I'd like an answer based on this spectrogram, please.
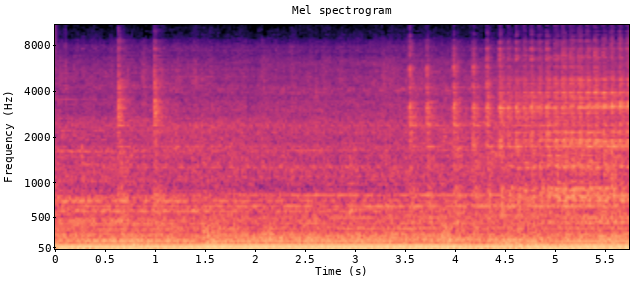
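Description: Truck-mounted crane's engine running steadily as it lowers a suspended elephant, with two sharp clicks just after the start and a run of rapid clicking and rattling from about three and a half seconds in.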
